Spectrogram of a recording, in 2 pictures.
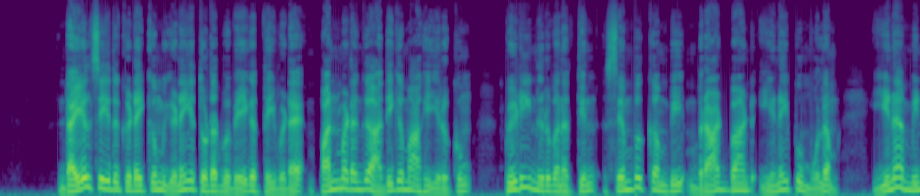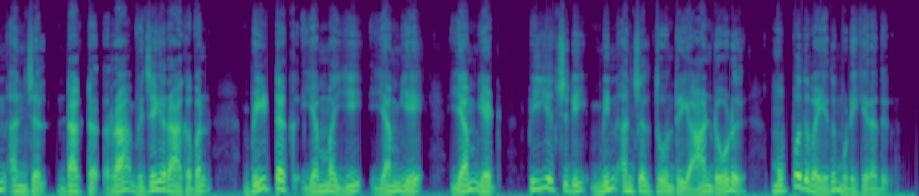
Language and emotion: Tamil, neutral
